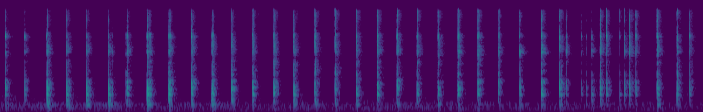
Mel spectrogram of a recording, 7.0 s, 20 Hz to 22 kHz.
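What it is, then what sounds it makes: Bamboo hairbrush back. Long nails tap and scratch the smooth, solid bamboo back of an oval paddle hairbrush held by its handle. About 35 short, dry, bright clicks follow one another at a steady pace with almost no low end and no ring. Near the end they bunch into a quicker flurry of taps and scratches.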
